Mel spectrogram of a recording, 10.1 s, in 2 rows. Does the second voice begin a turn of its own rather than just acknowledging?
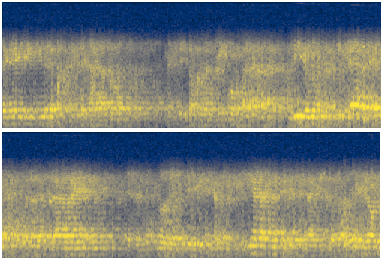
No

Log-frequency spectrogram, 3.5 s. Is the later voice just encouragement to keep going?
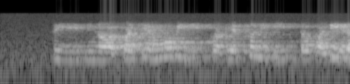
No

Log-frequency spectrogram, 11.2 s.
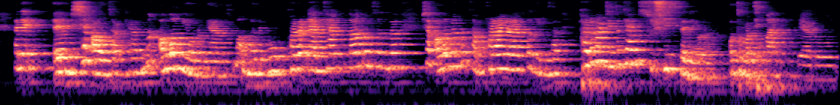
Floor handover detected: Yes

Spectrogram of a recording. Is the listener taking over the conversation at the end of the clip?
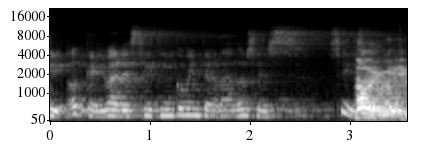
Yes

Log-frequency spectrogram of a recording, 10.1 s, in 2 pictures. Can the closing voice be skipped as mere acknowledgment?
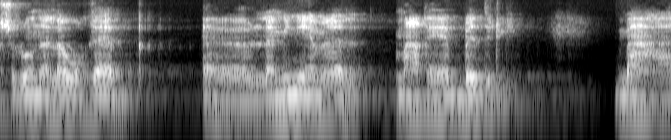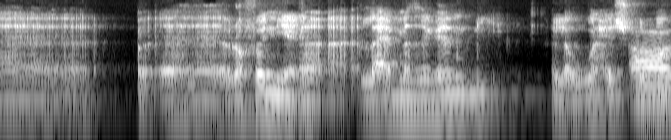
No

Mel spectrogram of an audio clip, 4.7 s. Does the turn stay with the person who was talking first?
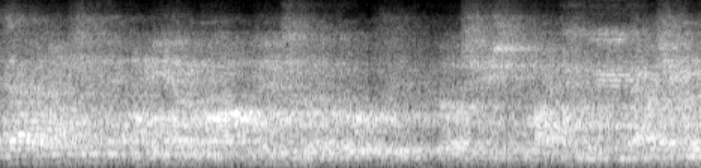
No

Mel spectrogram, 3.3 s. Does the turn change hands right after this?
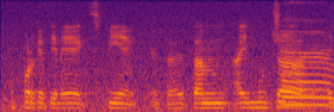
No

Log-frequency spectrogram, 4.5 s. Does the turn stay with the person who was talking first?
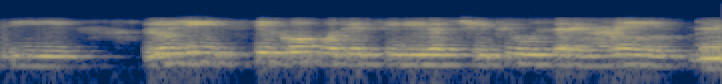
No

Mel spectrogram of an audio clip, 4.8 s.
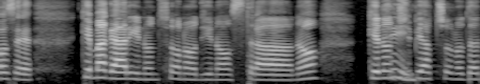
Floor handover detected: No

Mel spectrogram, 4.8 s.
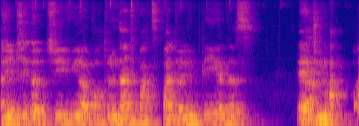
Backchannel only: Yes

